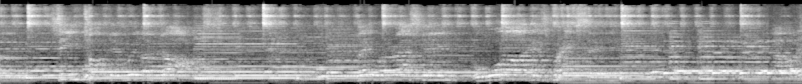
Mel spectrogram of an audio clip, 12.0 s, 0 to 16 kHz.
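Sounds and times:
drums with tambourine: 0.0 - 12.0
electric bass line: 0.0 - 12.0
electric guitar: 0.0 - 12.0
person singing: 0.0 - 12.0.

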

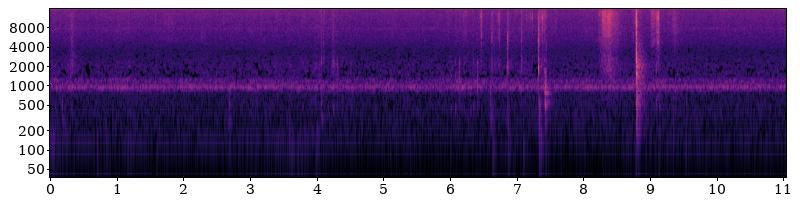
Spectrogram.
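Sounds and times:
pastel sticks clicking and tapping: 6.1 - 7.6.

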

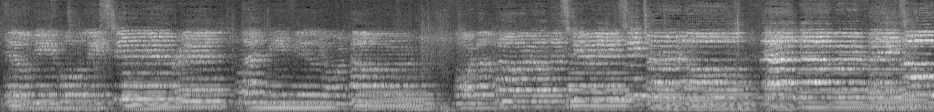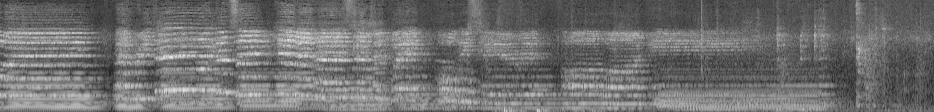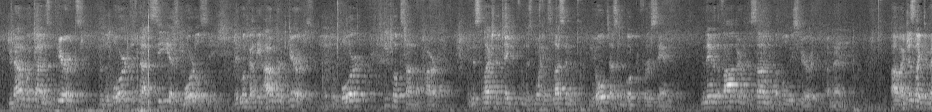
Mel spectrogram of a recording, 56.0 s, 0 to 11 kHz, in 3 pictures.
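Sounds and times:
choir singing a hymn: 0.0 - 35.9, 37.6 - 54.5
sustained low accompaniment: 0.0 - 36.7.

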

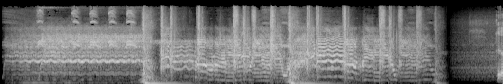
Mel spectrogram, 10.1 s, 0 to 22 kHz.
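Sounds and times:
intro music: 2.8 - 8.9.

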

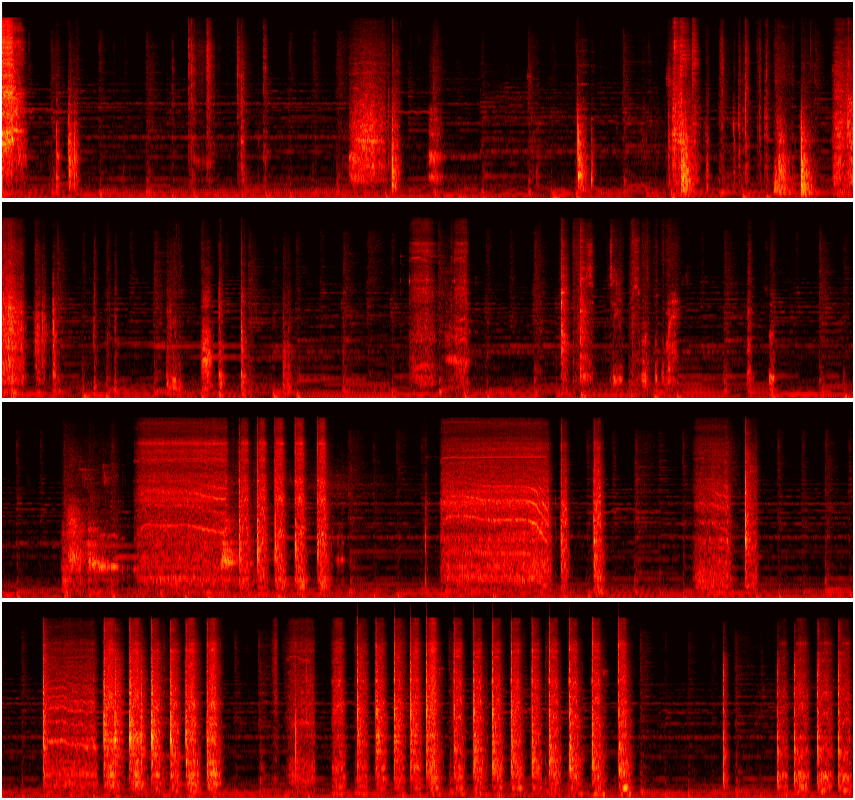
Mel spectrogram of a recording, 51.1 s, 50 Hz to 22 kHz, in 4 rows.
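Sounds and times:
cordless drill driving a screw: 0.0 - 0.4, 18.9 - 19.8, 27.5 - 30.5, 32.1 - 34.6, 35.9 - 36.9, 38.9 - 41.6, 42.5 - 47.8, 49.9 - 51.0
background music: 0.0 - 51.0.

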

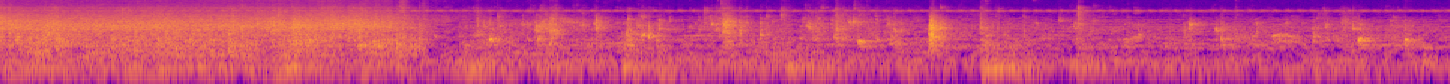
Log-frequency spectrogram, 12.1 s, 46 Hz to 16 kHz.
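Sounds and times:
water splashing and dripping: 0.0 - 12.0.

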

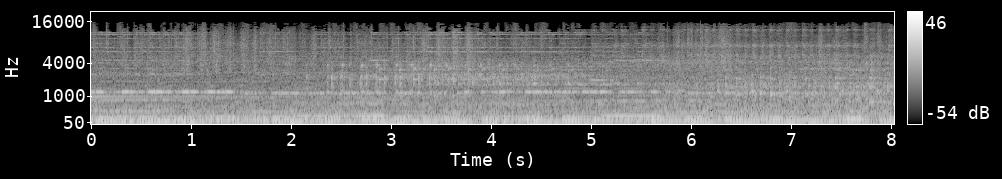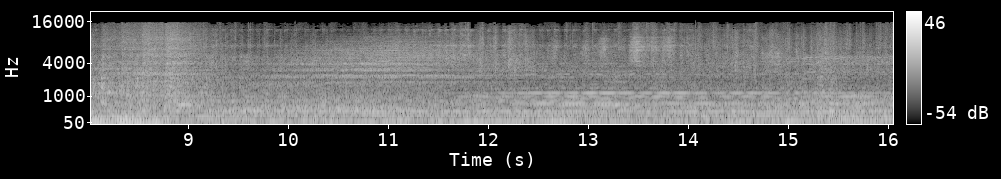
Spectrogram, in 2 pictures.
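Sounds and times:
long held synth tones: 0.0 - 16.0.

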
